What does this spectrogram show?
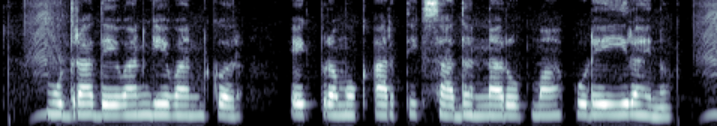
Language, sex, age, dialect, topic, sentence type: Marathi, female, 25-30, Northern Konkan, banking, statement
